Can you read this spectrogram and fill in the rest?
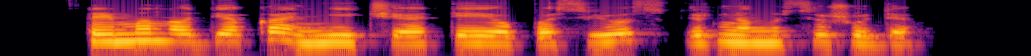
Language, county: Lithuanian, Tauragė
